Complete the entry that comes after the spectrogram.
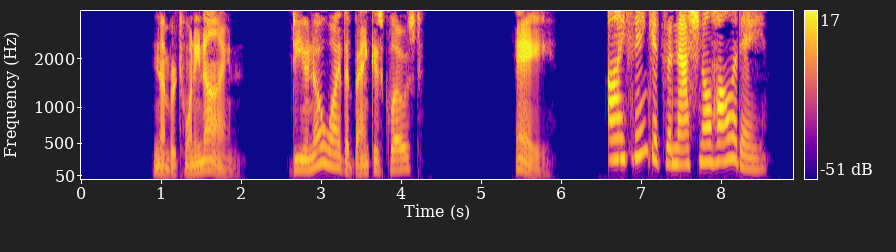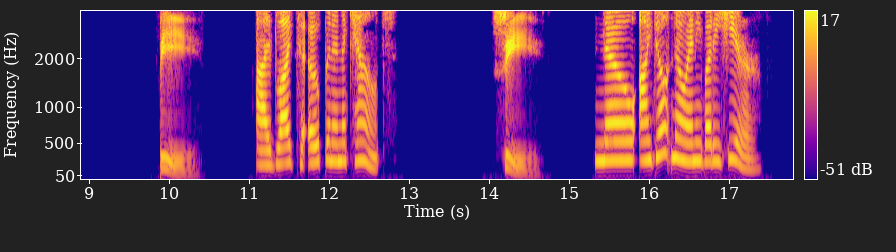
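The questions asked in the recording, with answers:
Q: Do you know why the bank is closed?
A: A: I think it's a national holiday.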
